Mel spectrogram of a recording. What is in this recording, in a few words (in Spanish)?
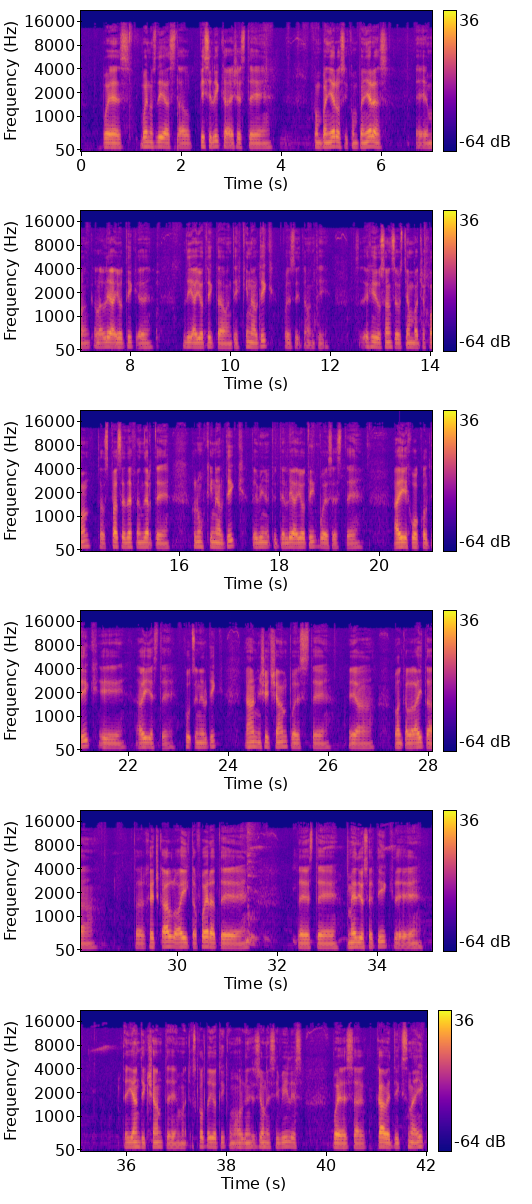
mensaje desde bachajon Tzeltal; Mexico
